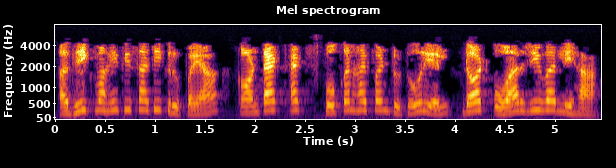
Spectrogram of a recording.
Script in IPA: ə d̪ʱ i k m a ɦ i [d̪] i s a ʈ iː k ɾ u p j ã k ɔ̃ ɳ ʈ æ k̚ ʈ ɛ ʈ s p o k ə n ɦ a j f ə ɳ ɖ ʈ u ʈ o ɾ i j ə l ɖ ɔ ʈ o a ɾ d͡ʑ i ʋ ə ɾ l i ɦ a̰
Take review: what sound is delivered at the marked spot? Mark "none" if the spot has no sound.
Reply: t̪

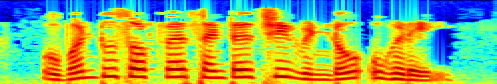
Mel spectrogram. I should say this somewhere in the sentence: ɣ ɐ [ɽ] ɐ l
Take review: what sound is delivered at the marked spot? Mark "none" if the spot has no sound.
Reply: ɽ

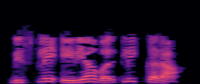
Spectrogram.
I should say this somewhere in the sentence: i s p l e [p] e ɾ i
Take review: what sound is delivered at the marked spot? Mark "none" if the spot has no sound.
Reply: ʔ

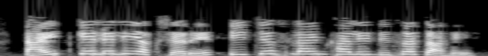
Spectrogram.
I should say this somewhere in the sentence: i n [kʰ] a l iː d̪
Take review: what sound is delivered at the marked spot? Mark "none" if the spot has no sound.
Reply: kʰ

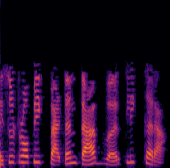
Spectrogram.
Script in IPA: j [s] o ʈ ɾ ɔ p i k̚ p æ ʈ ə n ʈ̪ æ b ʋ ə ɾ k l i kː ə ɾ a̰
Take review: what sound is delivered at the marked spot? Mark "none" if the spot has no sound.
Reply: s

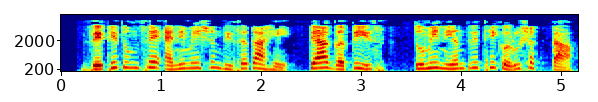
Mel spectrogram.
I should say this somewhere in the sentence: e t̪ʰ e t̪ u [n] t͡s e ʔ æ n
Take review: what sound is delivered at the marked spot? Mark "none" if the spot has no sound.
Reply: m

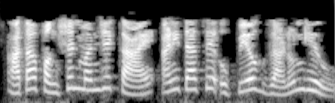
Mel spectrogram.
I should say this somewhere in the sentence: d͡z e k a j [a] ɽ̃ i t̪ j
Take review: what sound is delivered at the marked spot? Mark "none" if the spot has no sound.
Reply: a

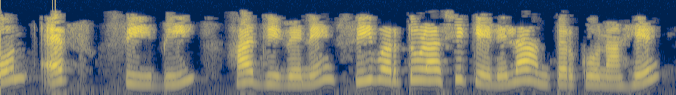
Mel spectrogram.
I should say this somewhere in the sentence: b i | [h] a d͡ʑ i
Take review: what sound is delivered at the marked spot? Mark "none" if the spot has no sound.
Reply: h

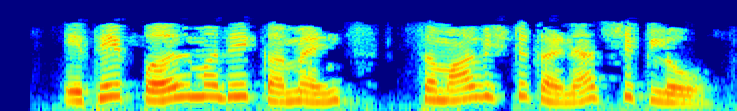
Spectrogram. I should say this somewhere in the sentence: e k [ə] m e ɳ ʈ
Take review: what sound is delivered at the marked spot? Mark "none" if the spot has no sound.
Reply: ə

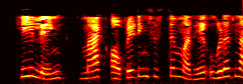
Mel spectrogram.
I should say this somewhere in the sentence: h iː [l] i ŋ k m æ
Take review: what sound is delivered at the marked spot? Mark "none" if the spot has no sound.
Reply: l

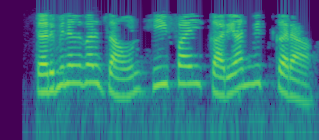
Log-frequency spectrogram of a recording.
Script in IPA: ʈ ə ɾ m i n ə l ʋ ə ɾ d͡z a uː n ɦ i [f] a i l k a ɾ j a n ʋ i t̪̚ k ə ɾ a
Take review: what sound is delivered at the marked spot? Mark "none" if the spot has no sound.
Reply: f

